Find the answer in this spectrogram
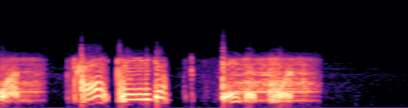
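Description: Spacewalk radio chatter: clipped, thin voices over the air-to-ground radio link, a few short phrases that break off about three seconds in, followed by near silence.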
